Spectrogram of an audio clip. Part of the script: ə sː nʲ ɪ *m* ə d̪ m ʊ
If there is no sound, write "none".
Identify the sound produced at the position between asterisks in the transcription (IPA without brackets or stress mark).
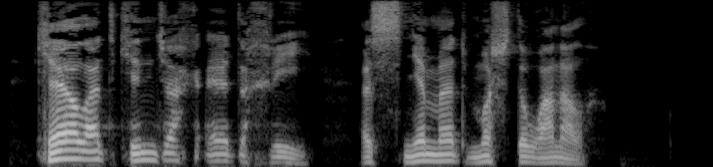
m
